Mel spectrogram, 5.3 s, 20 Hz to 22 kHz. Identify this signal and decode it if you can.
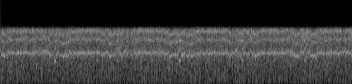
Emergency Alert System (SAME) tones (header bursts), heard as harsh buzzing bursts. It is heard from 0.5 to 4.8 s.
